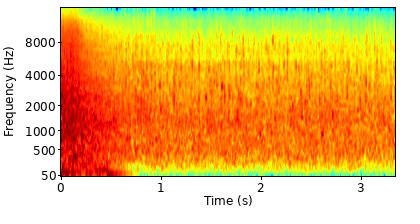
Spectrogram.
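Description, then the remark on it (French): River water flows steadily with a continuous rushing babble, opening with a brief fuller surge before settling into an even, unbroken stream. No voices. “Il a grimpé dessus comme sur un ballon. Et hop, sur la rivière.”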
